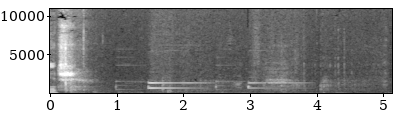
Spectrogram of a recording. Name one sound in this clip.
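A car's electronic chime beeps a few times.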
